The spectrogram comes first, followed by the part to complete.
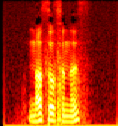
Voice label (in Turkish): "nasilsiniz", turkish, greetings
